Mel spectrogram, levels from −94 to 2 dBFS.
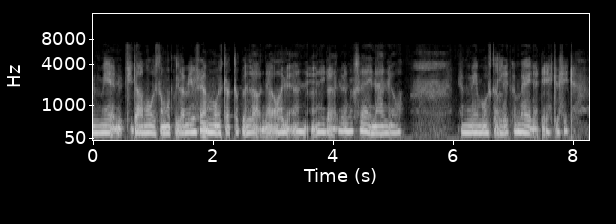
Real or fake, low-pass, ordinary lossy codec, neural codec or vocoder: fake; 7.2 kHz; none; codec, 16 kHz, 2 kbps, FreqCodec, larger model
